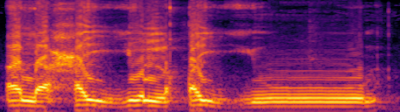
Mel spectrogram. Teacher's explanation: قا کو یا میں قی، یا کے ساتھ واو ہے یو، قیو، اور کھینچتے ہوئے آپ کو میم میں ملا دینا ہے یوم. 4 حرکت کے ایکول کھینچنا ہے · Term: مد عارض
